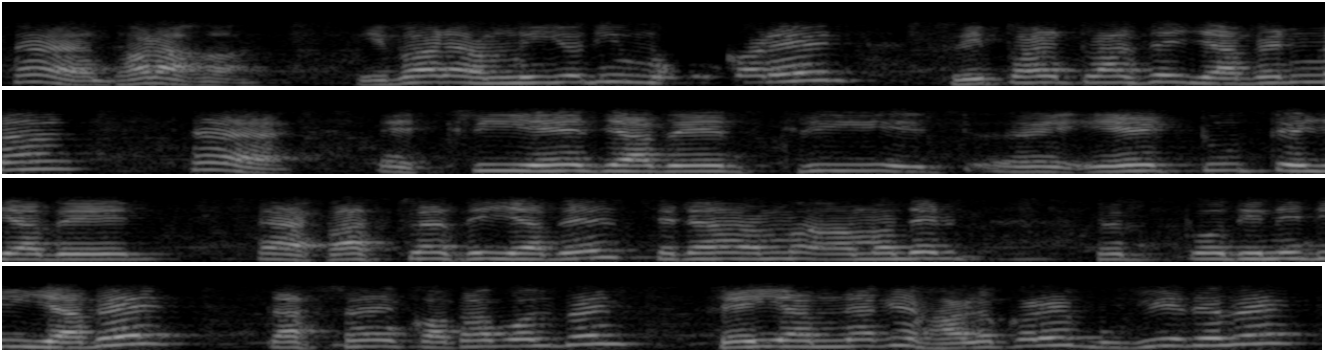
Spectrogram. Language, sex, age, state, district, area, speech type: Bengali, male, 60+, West Bengal, Darjeeling, rural, conversation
